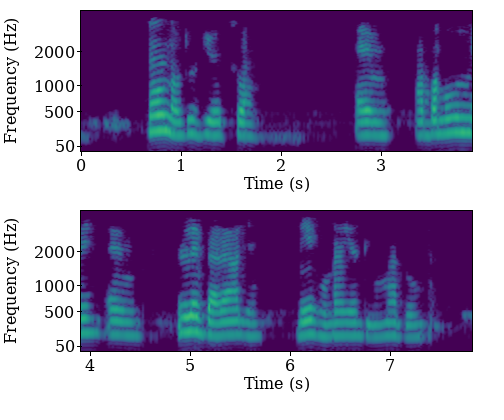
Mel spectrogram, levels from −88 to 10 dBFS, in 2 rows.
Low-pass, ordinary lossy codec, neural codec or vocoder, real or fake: 3.6 kHz; MP3, 24 kbps; codec, 24 kHz, 1.2 kbps, DualCodec; fake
